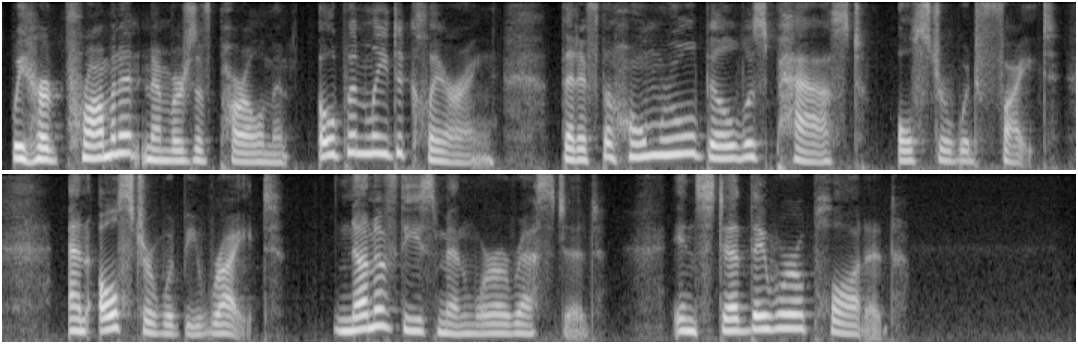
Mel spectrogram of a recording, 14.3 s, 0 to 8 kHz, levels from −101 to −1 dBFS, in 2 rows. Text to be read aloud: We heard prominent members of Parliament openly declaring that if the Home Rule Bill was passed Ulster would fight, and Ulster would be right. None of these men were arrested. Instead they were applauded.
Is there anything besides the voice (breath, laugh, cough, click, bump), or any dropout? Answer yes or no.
no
